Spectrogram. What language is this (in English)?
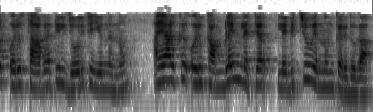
Malayalam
